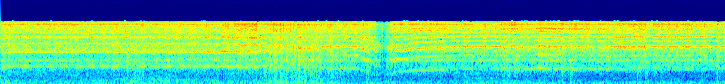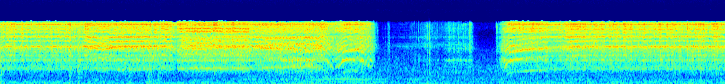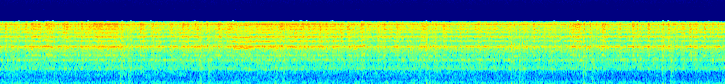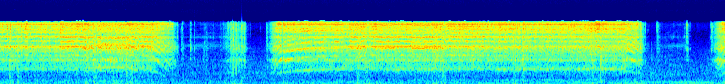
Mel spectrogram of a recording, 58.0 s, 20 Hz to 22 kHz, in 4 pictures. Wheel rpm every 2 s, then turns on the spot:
230, 230, 210, 140, 200, 200, 200, 200, 200, 200, 90, 30, 170, 200, 200, 200, 200, 200, 200, 200, 200, 200, 180, 20, 120, 200, 200, 170, 50.
20-22 46-48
